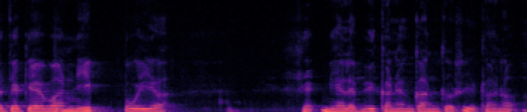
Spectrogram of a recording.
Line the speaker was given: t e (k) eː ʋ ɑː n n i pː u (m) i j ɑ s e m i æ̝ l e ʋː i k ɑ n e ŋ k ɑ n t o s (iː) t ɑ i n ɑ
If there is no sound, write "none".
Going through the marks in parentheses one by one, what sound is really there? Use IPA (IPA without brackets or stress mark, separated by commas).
k, none, iː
